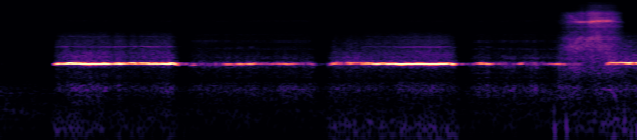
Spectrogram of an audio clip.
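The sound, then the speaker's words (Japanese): A person whistles a single steady, sustained pitch, whistling both while breathing out and while breathing in, holding it through several long breaths with brief breathy gaps between, fairly loud, ending in a hissy rush of air. “あのなんだろう肺活量の問題かなあの音がかすれたりしないでああ俺吸いもできるもん”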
